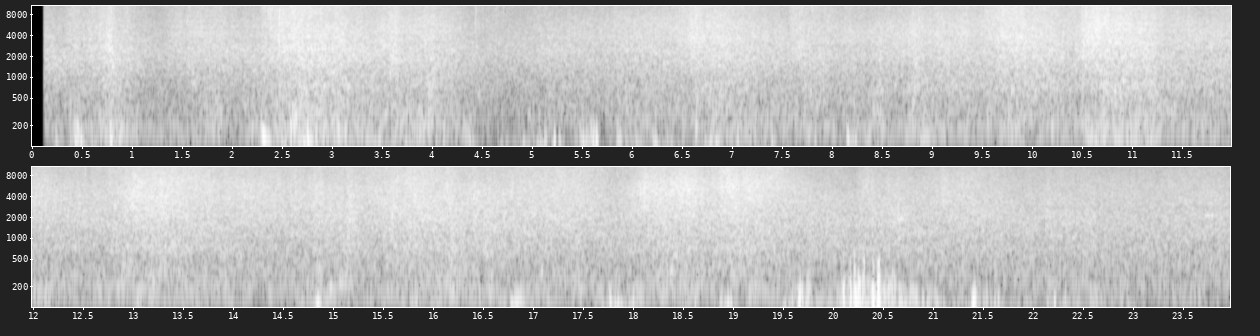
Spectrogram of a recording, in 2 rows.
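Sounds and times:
waves washing onto pebble beach: 0.2 - 23.9
wind buffeting microphone: 4.8 - 7.3, 17.7 - 22.8.

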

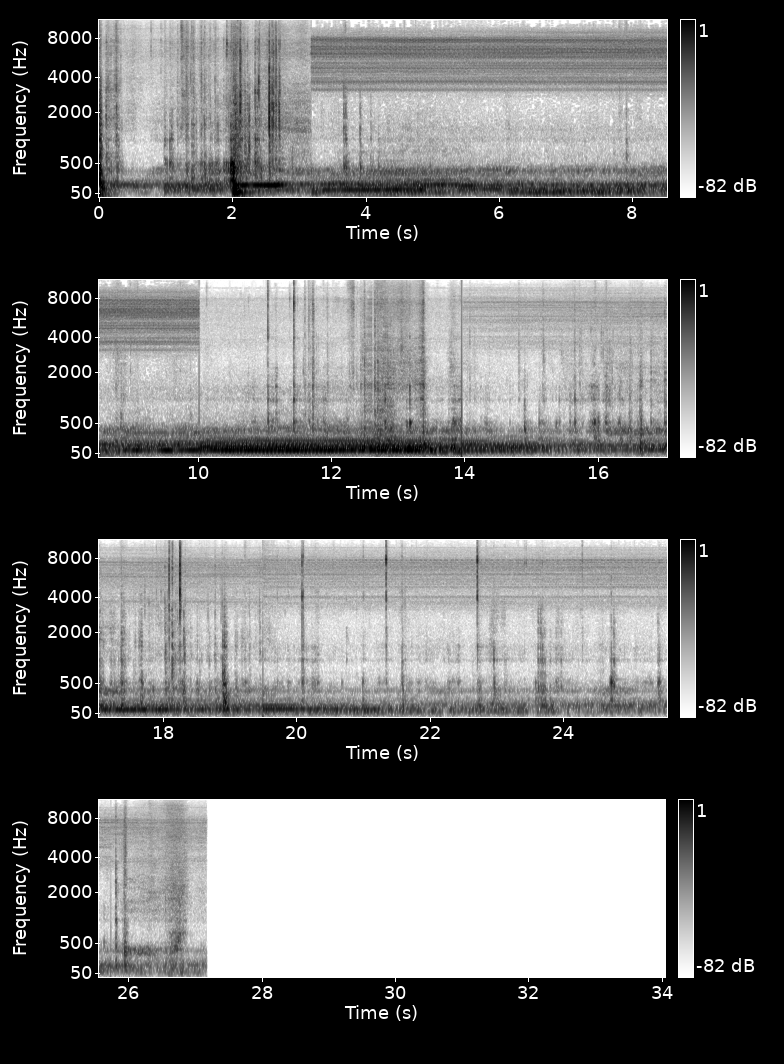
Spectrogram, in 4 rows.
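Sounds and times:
low hum: 0.0 - 26.6.

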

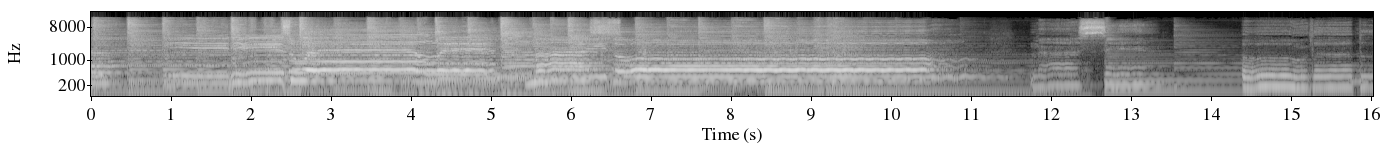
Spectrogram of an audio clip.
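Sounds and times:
man and woman singing hymn: 0.0 - 11.2
acoustic guitar: 0.0 - 16.0.

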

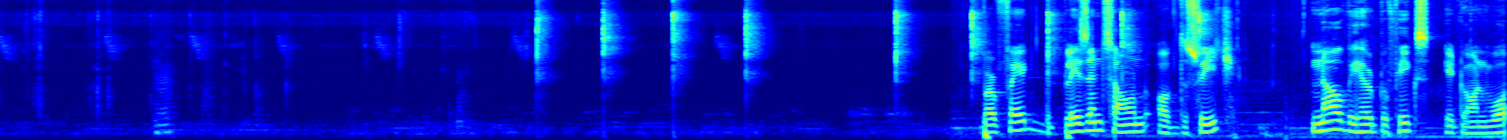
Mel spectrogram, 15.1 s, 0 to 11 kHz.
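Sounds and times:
faint handling sounds: 0.0 - 5.1.

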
